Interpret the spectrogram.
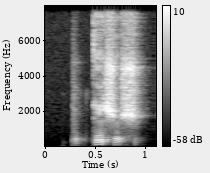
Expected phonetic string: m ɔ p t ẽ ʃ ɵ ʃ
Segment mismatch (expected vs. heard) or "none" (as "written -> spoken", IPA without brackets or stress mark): m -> p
